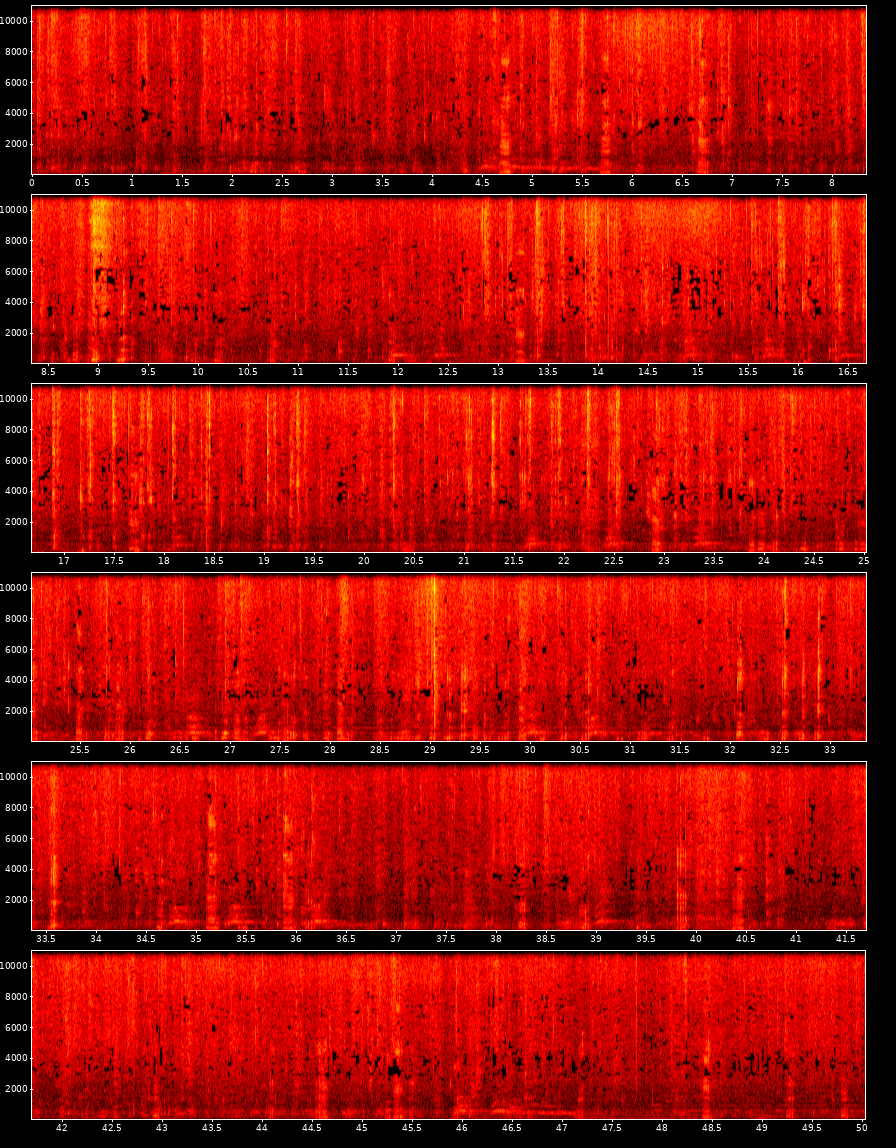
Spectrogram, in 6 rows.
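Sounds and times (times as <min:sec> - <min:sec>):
pigs grunting: 0:00.0 - 0:50.0.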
